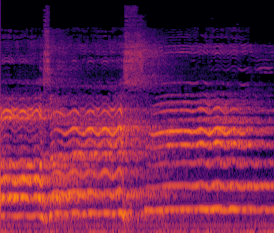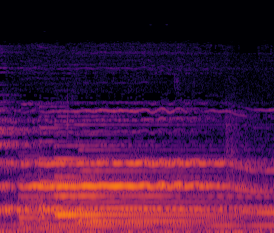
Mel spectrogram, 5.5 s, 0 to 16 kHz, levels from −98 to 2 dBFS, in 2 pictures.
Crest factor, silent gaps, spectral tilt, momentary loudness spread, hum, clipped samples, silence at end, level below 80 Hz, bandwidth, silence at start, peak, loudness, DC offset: 16 dB; none; -5 dB/octave; 11 LU; none; under 0.1%; 0 s; -54 dBFS; 14.5 kHz; 0 s; -14 dBFS; -30 LUFS; under 0.1%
